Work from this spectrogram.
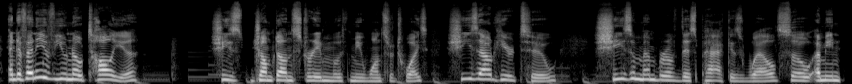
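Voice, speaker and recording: A woman voicing a young male werewolf streamer, soft-hearted and excitable, talking to viewers in halting, heartfelt, informal chatter in an audio roleplay. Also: on the low side, dry recording, lightly acted. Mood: excited, grateful.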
